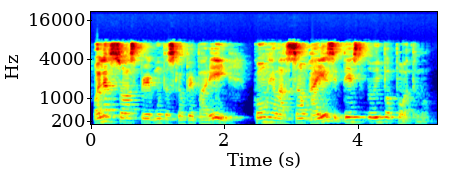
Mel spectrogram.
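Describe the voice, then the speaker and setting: A male teacher giving an exam review lesson to schoolchildren, explaining slowly and stressing key syllables. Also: a little high, expressive. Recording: echoey room, dull lo-fi sound.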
